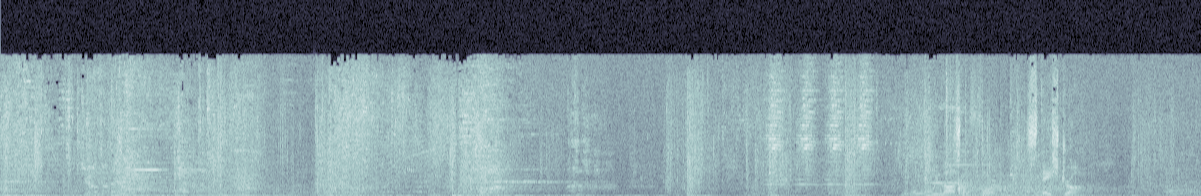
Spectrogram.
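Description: Game weapons and spells clash and burst in a rapid fight.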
